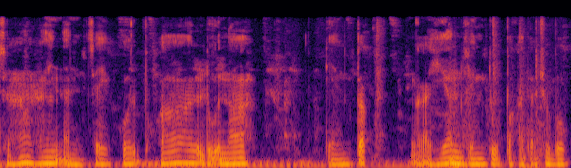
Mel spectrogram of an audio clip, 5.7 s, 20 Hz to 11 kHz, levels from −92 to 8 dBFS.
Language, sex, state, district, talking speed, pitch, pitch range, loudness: Mizo, male, Mizoram, Aizawl, 145 wpm, 105 Hz, 100-115 Hz, -21 LUFS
